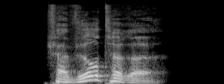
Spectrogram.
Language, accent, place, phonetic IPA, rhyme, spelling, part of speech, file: German, Germany, Berlin, [fɛɐ̯ˈvɪʁtəʁə], -ɪʁtəʁə, verwirrtere, adjective, De-verwirrtere.ogg
- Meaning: inflection of verwirrt: 1. strong/mixed nominative/accusative feminine singular comparative degree 2. strong nominative/accusative plural comparative degree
